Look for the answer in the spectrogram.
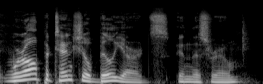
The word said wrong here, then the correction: milliards: You didn't say that right. – Isn't it billiards? – Huh? It's milliards.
